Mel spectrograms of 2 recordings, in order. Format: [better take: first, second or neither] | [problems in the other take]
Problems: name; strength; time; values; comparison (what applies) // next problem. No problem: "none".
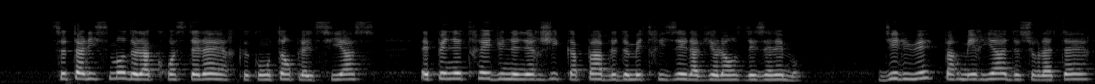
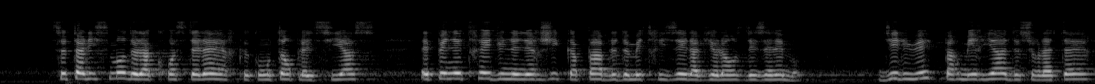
first | room echo; dies away in 1.6 s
